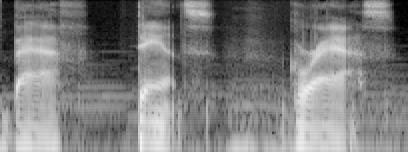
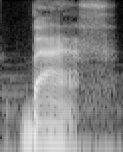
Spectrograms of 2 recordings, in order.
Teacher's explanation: In many British accents, it's a longer dis sound. Think bath, not the shorter A you often hear in American English.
